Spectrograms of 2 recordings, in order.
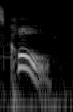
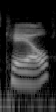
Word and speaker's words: Kale: All 8 of these books, I pronounce his name as Cole. – You did. – Yeah, Cole. – You did. – I mean, that is just what it looks like to me. Shout out to Sky. Sky's Library. LOL. Who loves Kale. Informed me that I was pronouncing it wrong.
